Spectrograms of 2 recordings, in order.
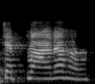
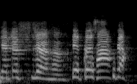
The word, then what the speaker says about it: चतस्रः: चत्वारः। नहीं, चतस्रः। एक। बाकी लोग साइलेंट।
